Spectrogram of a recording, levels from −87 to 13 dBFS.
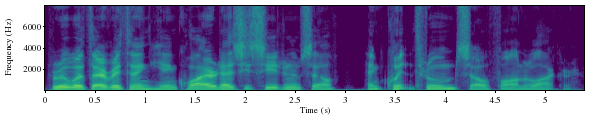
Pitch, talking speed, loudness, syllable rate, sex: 115 Hz, 180 wpm, -20 LUFS, 5.2 syllables/s, male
